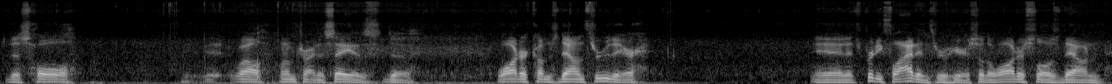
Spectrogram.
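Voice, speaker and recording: A man's voice: on the low side, a little hiss or hum. Stuffy-voiced man rambling by a stream. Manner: easygoing, rambling, thinking aloud. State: stuffy with a head cold. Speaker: gold prospecting vlogger. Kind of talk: casual outdoor vlog narration. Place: outdoors by a cold stream.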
